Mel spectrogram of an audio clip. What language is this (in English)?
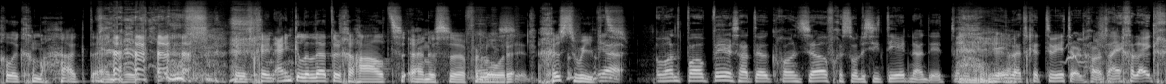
Dutch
